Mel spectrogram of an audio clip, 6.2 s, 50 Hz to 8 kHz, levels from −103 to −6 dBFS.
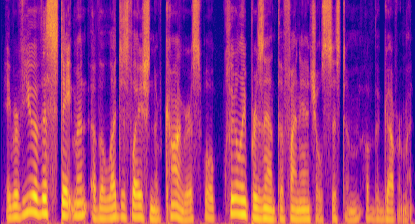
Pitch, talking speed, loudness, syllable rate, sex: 140 Hz, 185 wpm, -18 LUFS, 5.6 syllables/s, male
